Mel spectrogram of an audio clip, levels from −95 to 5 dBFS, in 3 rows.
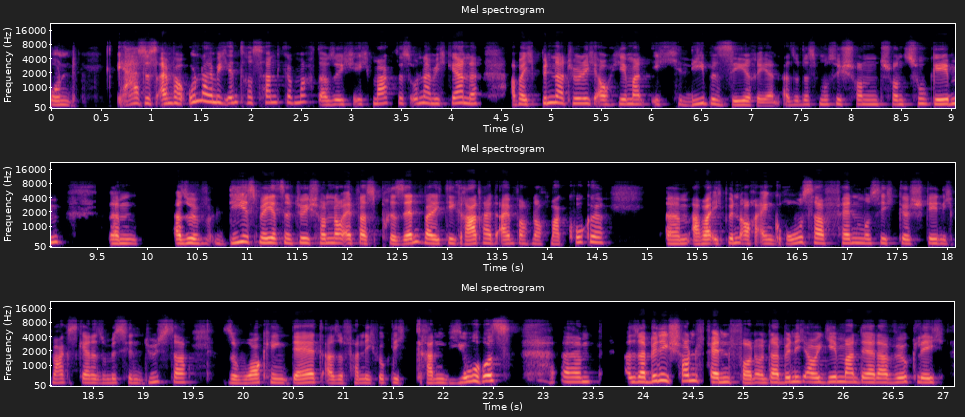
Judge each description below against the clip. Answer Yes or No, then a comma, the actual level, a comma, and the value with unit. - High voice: Yes, high, 205 Hz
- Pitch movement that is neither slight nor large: Yes, average, 3.2 semitones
